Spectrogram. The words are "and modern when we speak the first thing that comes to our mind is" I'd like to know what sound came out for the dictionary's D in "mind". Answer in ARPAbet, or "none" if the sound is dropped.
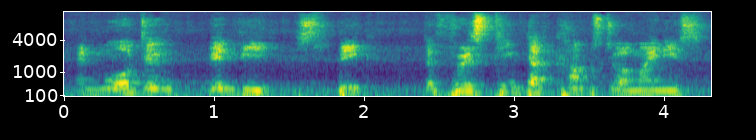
none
